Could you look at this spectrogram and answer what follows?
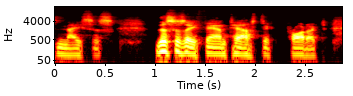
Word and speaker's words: Nisus: d by Nexus nysis I always say their name wrong I think it's nysis this is a fantastic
